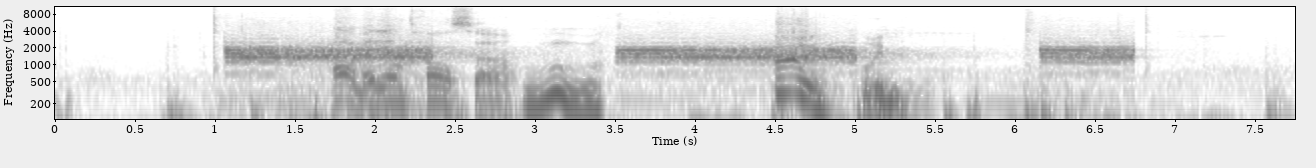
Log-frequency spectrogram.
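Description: An electronic alarm rings in loud, steady bursts.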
